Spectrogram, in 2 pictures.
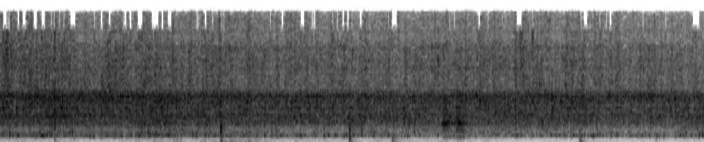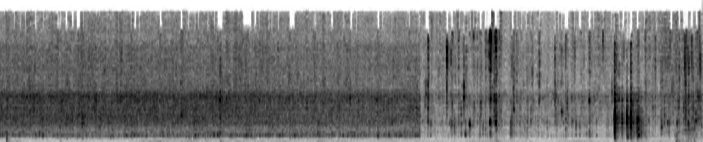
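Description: Small calamari frying in hot oil under a lid give a steady, even sizzle throughout, with a few light clinks and clatters of cookware near the end.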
